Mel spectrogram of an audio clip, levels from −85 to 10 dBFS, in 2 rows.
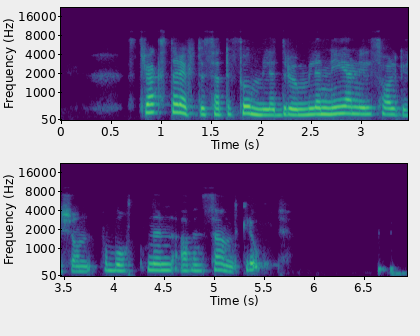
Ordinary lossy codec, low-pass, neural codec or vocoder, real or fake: Opus, 16 kbps; 7.2 kHz; codec, 16 kHz, 2 kbps, X-Codec, WavLM features, trained on Multilingual LibriSpeech; fake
